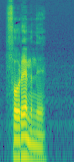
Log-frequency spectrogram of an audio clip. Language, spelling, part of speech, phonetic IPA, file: Polish, foremny, adjective, [fɔˈrɛ̃mnɨ], Pl-foremny.ogg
